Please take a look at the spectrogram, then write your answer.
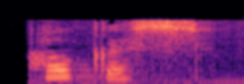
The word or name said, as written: hokus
